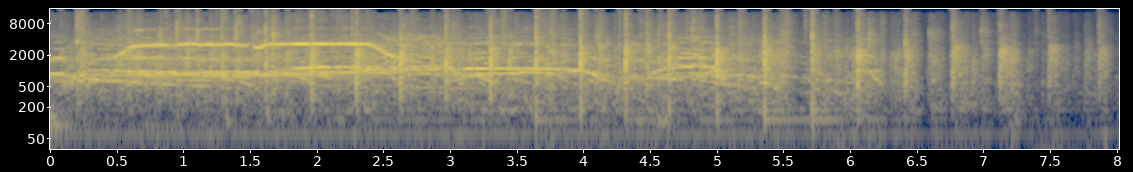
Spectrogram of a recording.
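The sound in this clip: Audience applause and clapping welcome a singer onto the stage at a live radio-station performance. Sustained tones ring over the crowd early on, then the clapping thins into scattered, sharp claps as it fades out.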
